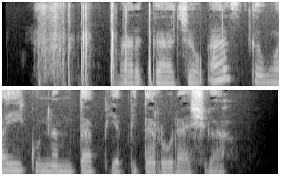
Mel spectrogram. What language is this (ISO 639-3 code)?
qva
